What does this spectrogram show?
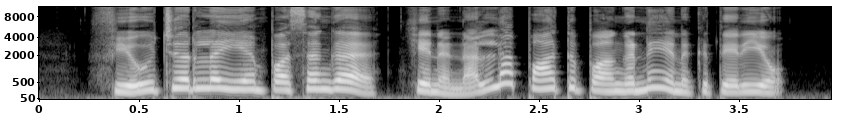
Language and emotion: Tamil, happy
